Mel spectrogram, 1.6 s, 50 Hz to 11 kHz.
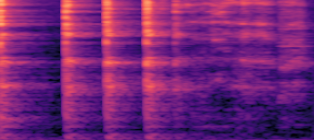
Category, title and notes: Sound effects > Objects / House appliances
knife and metal beam vibrations clicks dings and sfx-126
SFX, Trippy, FX, Perc, Vibration, Wobble, Clang, Klang, ding, metallic, ting, Beam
